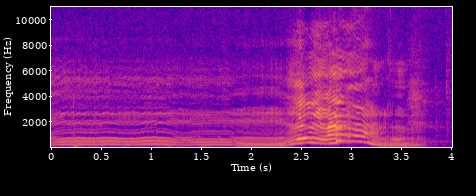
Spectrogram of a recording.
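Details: Siberian Husky vocalising indoors: a steady, wavering whine held for almost two seconds, then dropping lower before rising into a louder, bending yowl that breaks and fades out.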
